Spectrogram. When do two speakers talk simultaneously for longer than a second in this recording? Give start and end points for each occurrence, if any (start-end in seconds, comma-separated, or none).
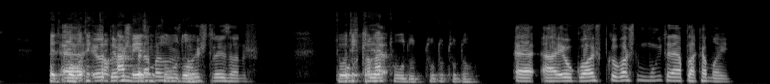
0.6-2.0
